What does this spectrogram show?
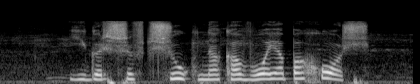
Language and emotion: Russian, angry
